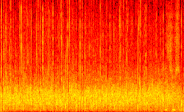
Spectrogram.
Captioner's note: speaking French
